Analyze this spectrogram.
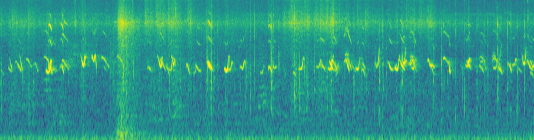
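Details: A flock of chicks keeps up continuous bright peeping, several birds overlapping, with a thud early on and a low background hum.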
